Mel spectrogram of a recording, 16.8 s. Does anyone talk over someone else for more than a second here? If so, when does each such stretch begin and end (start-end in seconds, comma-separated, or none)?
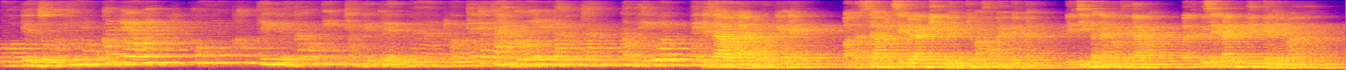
none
